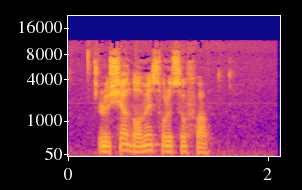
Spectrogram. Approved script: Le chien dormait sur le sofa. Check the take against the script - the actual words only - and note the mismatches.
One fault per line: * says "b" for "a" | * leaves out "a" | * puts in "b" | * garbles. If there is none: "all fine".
all fine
